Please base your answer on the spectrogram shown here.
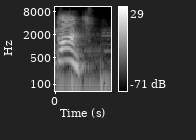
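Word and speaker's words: conch: शंख को इंग्लिश में कहते हैं कॉन्च, कॉन्च। इसके दो प्रोनाउंसिएशन होते हैं, इसे कॉन्क भी कहते हैं।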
